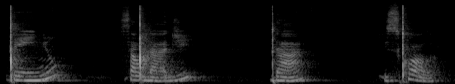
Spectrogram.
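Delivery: Tenho saudade da escola, each word set apart with a beat; clapping each word. Shown as a demonstration. Teacher claps each word for the class. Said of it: "Vamos bater palma pra cada palavra".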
